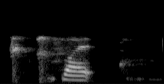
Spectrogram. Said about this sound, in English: I have a puppy. They're fighting right now. Are they fighting? Yeah. Yeah.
